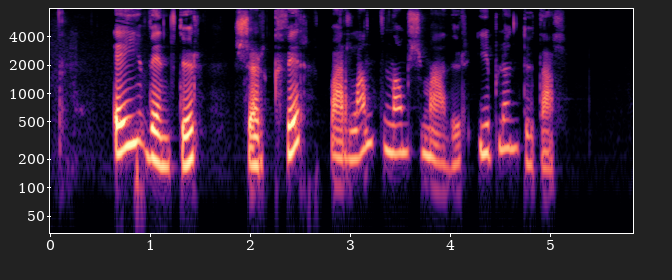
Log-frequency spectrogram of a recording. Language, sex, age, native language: Icelandic, female, 20-29, Icelandic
